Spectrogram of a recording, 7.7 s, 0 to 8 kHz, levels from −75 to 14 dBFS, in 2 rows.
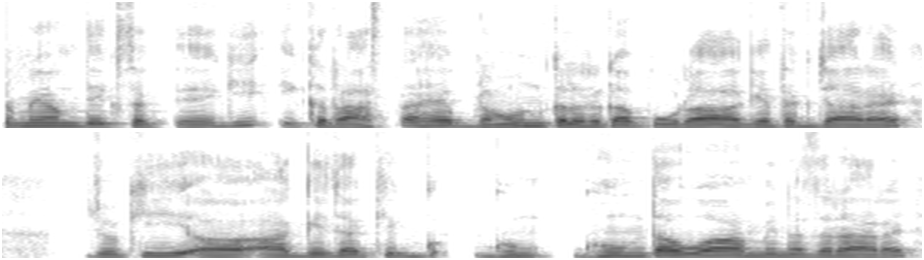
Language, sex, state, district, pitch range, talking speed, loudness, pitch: Hindi, male, Chhattisgarh, Bilaspur, 150-170 Hz, 225 wpm, -23 LUFS, 160 Hz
